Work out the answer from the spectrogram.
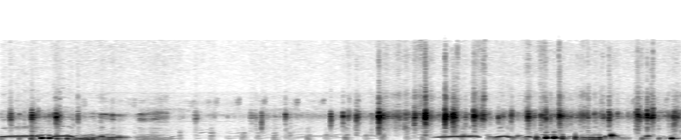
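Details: Bekuran cooing by male and female pigeons in competition. Throaty rolling coos open and close the passage, and a stretch of dense clicking and tapping fills the middle.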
